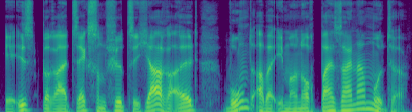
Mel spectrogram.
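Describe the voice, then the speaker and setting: A man narrates simple stories for language learners with a lowish voice. His delivery is slow and careful, with animated intonation. The recording is dry. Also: no room sound.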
